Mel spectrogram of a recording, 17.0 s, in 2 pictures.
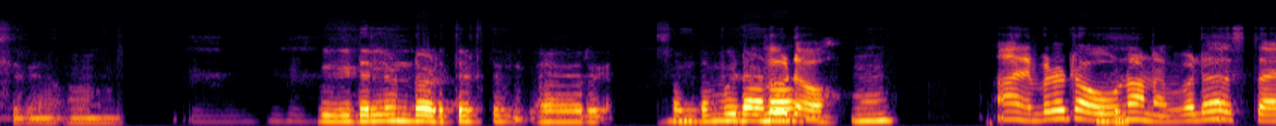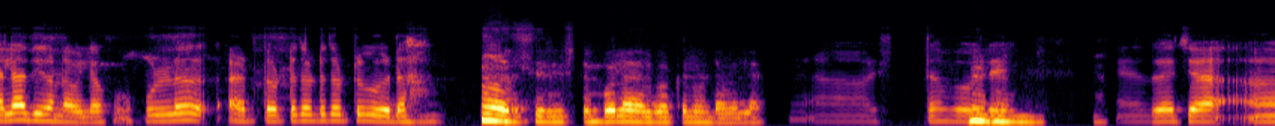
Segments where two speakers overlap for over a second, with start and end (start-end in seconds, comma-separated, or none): none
